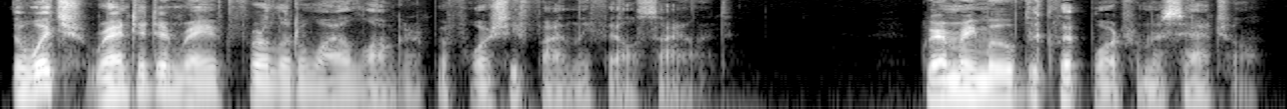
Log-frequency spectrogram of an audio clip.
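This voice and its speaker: A man's voice: fairly low pitch, brisk, gravelly, dark tone, dry recording, clean studio sound. A man reading a dramatic storybook tale as its narrator. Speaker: author reading own story.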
